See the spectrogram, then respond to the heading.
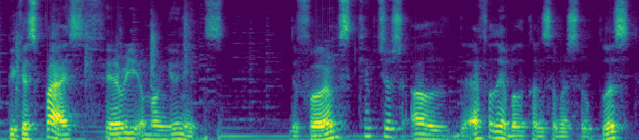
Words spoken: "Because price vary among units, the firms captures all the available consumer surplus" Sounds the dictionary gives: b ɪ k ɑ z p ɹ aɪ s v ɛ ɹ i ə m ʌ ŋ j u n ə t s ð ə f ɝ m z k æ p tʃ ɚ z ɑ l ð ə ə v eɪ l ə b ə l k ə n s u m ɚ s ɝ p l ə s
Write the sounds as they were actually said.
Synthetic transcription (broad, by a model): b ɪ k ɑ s p ɹ aɪ s f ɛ ɹ i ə m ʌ ŋ j u n ə t s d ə f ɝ m s k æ p tʃ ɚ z ɑ l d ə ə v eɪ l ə b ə l k ə n s u m ɚ s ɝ p l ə s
